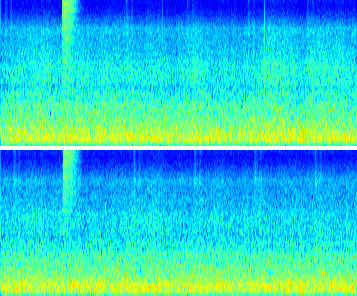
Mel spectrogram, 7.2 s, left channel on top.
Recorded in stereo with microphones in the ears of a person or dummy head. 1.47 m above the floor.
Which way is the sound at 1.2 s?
65° left (ahead or behind).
